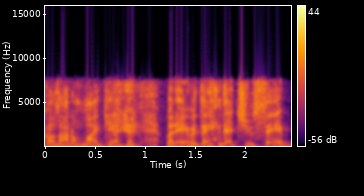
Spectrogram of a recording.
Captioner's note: laugh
